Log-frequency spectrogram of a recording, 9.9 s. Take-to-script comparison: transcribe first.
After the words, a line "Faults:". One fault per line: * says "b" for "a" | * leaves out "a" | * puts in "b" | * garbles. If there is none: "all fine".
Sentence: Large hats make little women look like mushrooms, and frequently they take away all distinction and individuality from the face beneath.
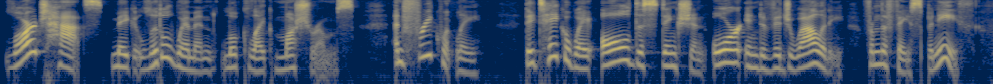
Large hats make little women look like mushrooms, and frequently they take away all distinction or individuality from the face beneath.
Faults:
* says "or" for "and"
